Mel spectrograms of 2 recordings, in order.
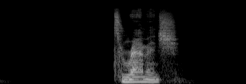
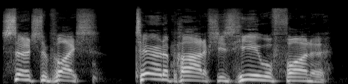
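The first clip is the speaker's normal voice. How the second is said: a high, loud yell at his men, higher still on the second order; 7 semitones higher, 4 dB louder than usual. A narrator's reading. Ramage yelling orders to his men, loud yell. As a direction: bark the search orders to the whole house. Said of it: "He turns and yells".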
